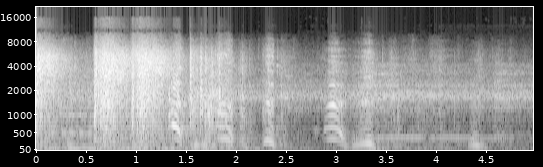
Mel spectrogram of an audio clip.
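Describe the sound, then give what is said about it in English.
Gunshots fired from behind a car seat: several sharp, loud cracks followed by whining, swooping ricochet-like tones that rise and fall, thinning out toward the end. “She was fast. One minute she was upright in the seat, and then she was gone. Fire at us from behind the seat.”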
